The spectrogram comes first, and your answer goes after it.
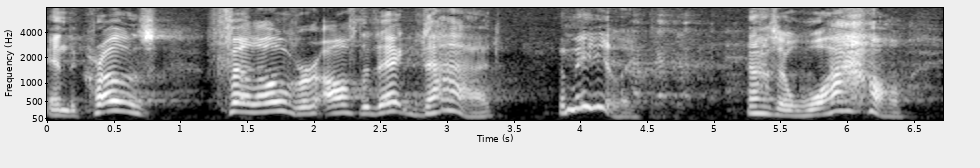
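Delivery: ordinary talk, nothing marked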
